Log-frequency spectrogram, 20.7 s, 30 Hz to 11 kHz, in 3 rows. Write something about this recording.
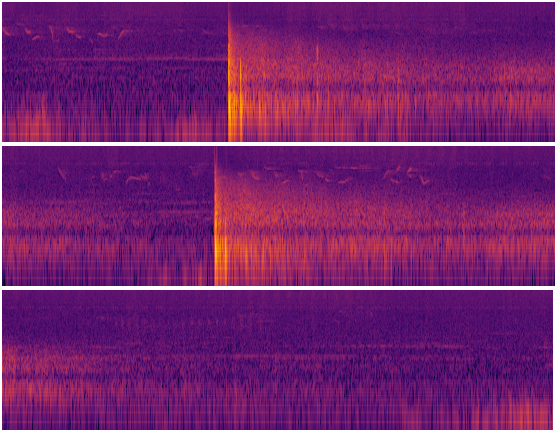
2 knallen voor SanJulian
Field-recording from north of Spain with two large firework cracks rolling along the hillside and fading, bird singing, faint church bells, a little noisy recording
